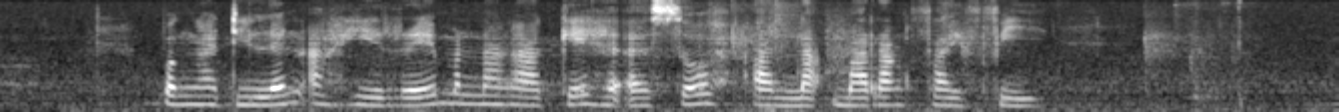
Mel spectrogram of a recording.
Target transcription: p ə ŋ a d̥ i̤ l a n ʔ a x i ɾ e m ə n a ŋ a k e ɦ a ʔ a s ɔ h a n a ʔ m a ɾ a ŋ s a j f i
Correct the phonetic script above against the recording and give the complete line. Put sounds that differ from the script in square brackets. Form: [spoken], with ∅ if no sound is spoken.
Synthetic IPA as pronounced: p ə ŋ a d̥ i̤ l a n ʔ a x i ɾ e m ə n a ŋ a k e ɦ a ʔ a s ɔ h a n a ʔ m a ɾ a ŋ [f] a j f i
